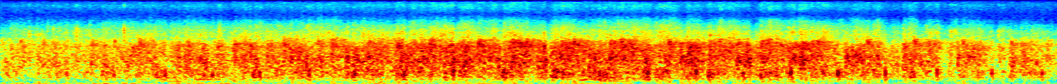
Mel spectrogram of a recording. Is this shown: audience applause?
yes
